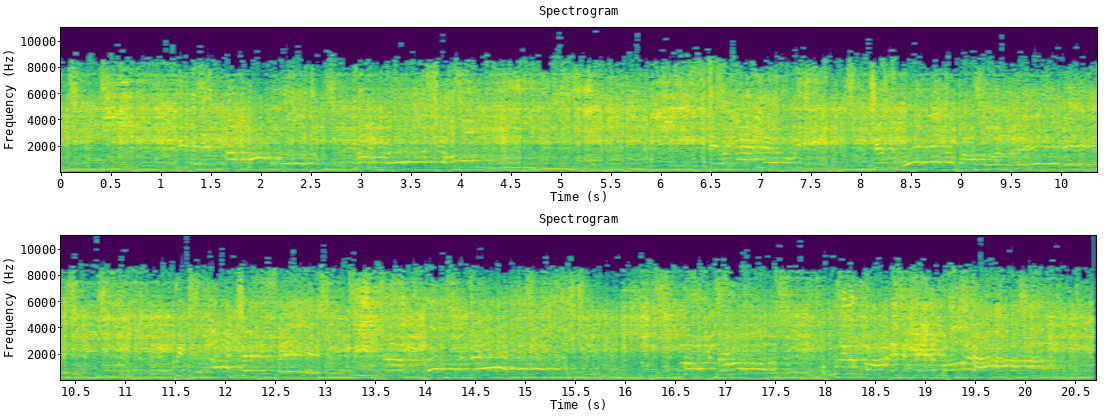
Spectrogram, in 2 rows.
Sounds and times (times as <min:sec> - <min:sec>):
Music: 0:00.0 - 0:20.7.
